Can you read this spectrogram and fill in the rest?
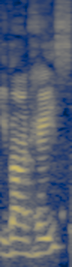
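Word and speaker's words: Ivan Reis: Ivan Reyes his name is pronounced Ivan Hayes.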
